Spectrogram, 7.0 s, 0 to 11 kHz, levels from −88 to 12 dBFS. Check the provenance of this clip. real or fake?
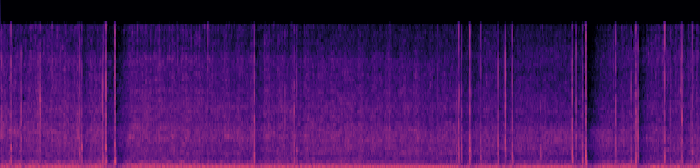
real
